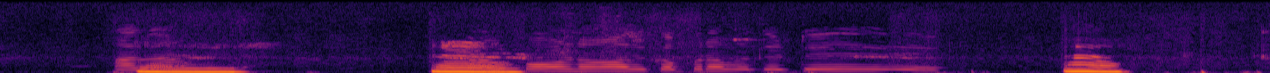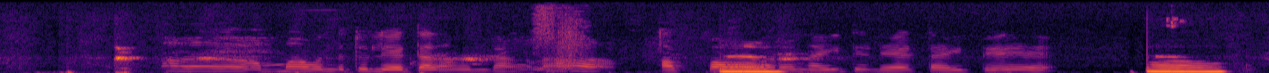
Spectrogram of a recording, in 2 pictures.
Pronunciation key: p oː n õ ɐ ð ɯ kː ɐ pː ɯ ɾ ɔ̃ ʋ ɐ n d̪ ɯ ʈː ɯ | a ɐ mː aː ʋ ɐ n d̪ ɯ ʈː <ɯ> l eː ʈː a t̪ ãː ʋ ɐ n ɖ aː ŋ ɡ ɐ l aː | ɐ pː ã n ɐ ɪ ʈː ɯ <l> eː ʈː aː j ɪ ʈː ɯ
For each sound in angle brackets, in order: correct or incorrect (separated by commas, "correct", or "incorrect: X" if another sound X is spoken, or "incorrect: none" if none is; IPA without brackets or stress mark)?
correct, correct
